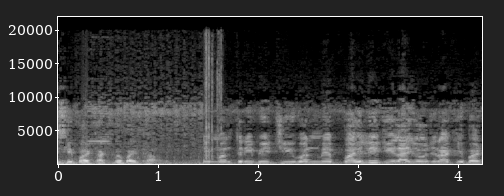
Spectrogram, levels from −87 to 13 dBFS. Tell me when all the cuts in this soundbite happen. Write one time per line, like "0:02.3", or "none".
0:01.5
